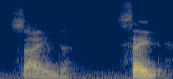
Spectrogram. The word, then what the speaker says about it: said: যেহেতু spelling SAID, অনেকেই মনে করে এটার উচ্চারণ said, but that's not the case. The correct pronunciation is Said. said. It's like SED, said.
